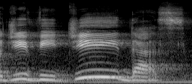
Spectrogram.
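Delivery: divididas very slowly, second di held long; stress on penultimate syllable. Shown as a demonstration. Teacher checks if it's the last syllable, divididas drawn out. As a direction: draw out divididas, stressing the second di before das. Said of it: "mas ela é a última sílaba".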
